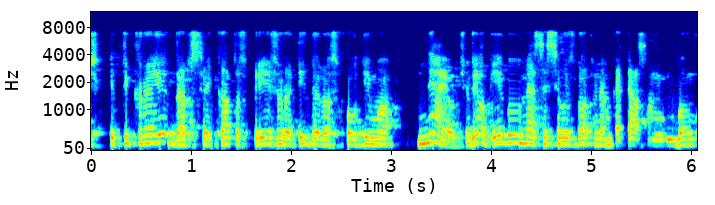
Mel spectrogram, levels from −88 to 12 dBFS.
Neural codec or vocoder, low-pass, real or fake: none; 7.2 kHz; real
